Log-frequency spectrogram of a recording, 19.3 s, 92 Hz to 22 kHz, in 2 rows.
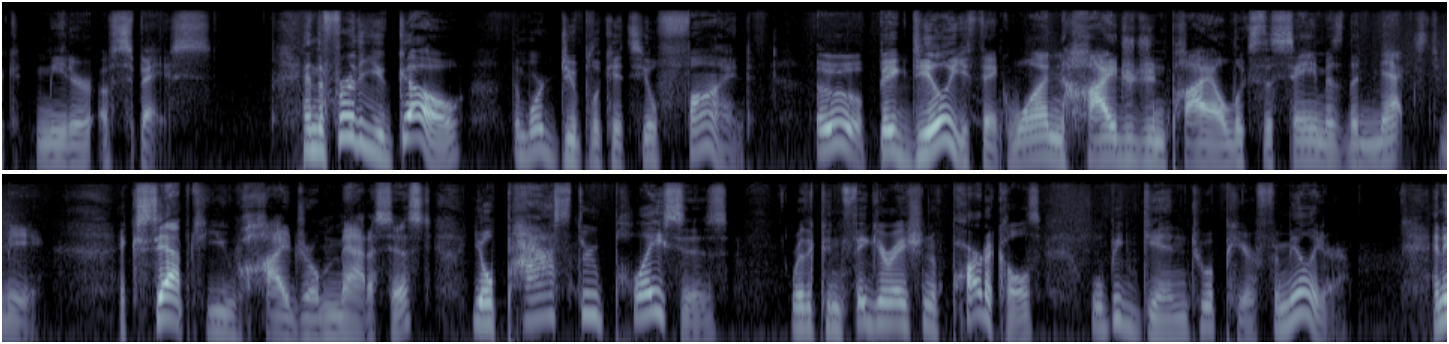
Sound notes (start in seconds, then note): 5.1 sarcastically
